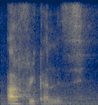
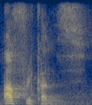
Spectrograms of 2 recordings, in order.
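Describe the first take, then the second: No difference in how they are said.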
